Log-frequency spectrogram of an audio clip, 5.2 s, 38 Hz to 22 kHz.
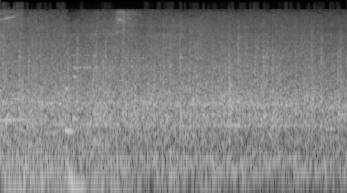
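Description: Train rumbling along in The Crew 2 video game, a steady continuous roar with rolling low-end clatter throughout, under faint game sounds.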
